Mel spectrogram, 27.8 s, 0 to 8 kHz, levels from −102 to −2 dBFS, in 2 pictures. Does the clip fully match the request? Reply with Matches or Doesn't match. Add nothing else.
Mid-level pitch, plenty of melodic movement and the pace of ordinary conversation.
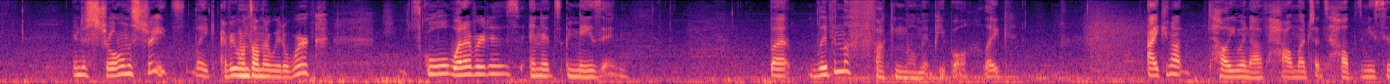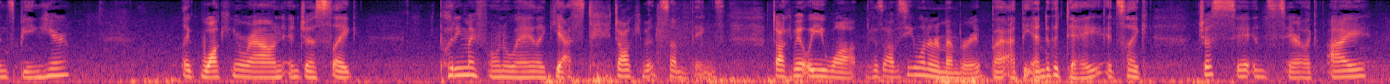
Doesn't match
